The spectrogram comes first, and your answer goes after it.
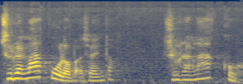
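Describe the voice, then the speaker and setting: Man doing a casual older male neighbor, slightly higher and gravelly, in a reverberant hall. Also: animated, brisk, slight background noise. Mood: easygoing.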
